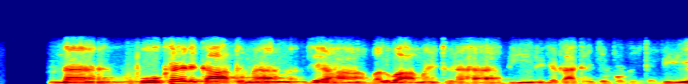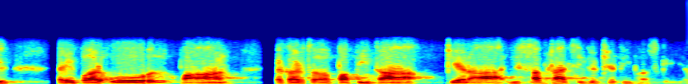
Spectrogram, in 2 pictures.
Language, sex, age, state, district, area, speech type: Maithili, male, 45-60, Bihar, Madhubani, rural, conversation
